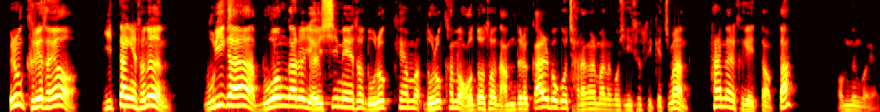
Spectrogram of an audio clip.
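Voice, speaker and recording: A male pastor giving a sermon in an animated, conversational way, asking the congregation rhetorical questions. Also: sits high.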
